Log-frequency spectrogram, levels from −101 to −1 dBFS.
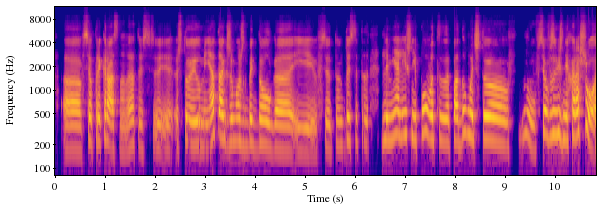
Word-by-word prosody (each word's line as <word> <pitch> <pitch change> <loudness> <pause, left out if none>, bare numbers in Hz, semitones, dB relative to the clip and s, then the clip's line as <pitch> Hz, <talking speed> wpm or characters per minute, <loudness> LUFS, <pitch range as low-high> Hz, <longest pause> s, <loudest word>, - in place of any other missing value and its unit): э, 175 0 +2
всё 225 +5 -2
прекрасно, 215 -5 +1
да, 195 +2 -3
то 195 -2 -13
есть, 180 - -15
э, 415 +2 -8
э, - - -8
что 220 - -4
и 200 -1 +1
у 200 - -2
меня 190 +5 0
также 240 -5 +2
может 215 -2 -5
быть 195 -2 -3
долго, 185 -4 +2
и 165 - -8
всё 185 - -9
это. 200 +2 -11
Ну, 200 - -10
то 215 +4 -2
есть, 230 +1 -8
это 210 -2 -11 0.2
для 225 +1 0
меня 255 +4 0
лишний 255 -2 -4
повод, 240 -1 +2
э, 215 -1 0
подумать, 240 +3 +2
что, 220 -5 +5
ф - - -17 0.2
ну, 255 -9 -7
всё 275 +11 +1
в 255 - -5
жизни 260 -3 0
хорошо, 265 +7 +4
220 Hz, 200 wpm, -21 LUFS, 195-245 Hz, 0.2 s, что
